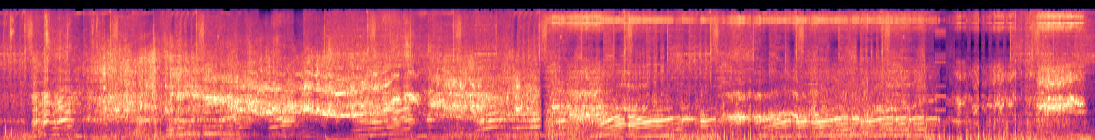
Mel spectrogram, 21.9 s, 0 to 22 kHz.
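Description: Nissan 350Z drifting: its V6 engine revs up and down over and over as the rear tyres spin, squeal and skid across the pavement.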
